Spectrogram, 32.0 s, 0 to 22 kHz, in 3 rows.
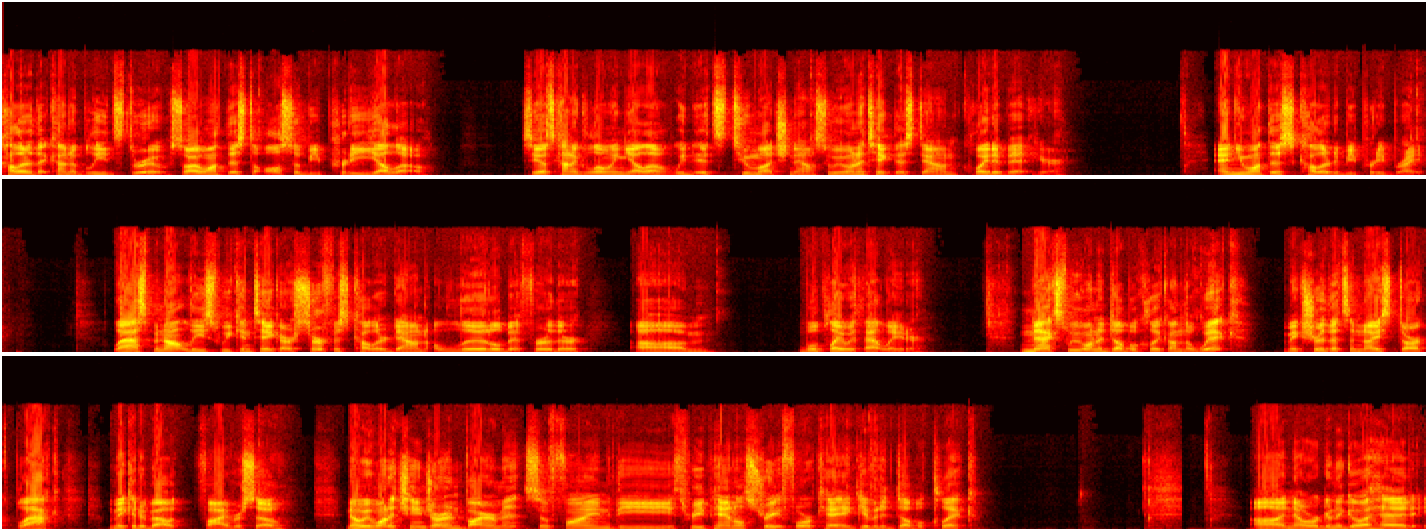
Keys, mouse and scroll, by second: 1.9 click, 6.1 click, 10.6-18.2 drag, 23.1 click, 25.5 click, 25.6 scroll up 1, 27.5 click, 27.5 click.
